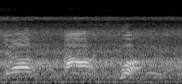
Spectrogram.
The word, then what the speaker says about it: Yahweh: Yahweh.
